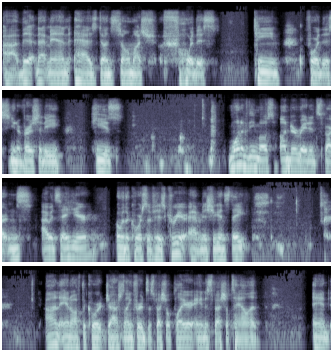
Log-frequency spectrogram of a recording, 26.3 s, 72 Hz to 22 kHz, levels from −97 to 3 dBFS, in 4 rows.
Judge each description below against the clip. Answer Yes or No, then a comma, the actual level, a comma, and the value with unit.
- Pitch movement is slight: Yes, narrow, 2.2 semitones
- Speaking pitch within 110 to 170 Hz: No, very low, 90 Hz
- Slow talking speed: Yes, slow, 115 wpm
